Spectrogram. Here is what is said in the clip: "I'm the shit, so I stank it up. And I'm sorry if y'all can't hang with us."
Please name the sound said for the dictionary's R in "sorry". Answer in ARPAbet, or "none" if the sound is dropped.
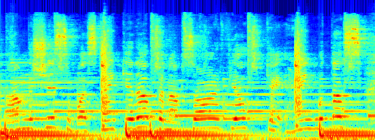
R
